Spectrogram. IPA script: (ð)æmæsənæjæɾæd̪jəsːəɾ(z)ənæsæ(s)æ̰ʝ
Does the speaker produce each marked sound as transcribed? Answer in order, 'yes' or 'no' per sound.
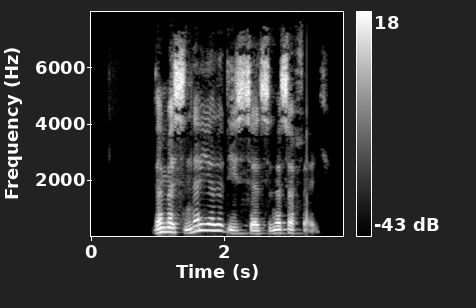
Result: yes, no, no

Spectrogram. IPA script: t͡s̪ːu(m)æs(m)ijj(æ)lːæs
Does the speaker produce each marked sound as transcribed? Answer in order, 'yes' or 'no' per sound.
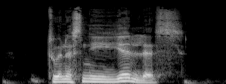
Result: no, no, yes

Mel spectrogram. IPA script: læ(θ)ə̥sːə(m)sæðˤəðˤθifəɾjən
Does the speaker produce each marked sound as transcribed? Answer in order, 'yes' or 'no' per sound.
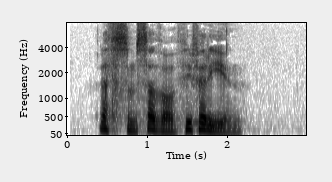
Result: yes, yes

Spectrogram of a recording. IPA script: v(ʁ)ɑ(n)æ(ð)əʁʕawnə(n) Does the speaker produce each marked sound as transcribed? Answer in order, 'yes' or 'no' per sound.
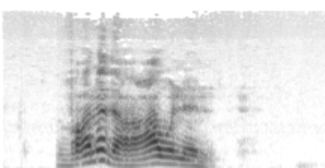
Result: yes, yes, yes, yes

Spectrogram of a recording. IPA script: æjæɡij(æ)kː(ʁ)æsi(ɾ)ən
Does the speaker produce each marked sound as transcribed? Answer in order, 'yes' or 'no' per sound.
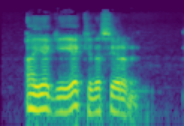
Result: yes, no, yes

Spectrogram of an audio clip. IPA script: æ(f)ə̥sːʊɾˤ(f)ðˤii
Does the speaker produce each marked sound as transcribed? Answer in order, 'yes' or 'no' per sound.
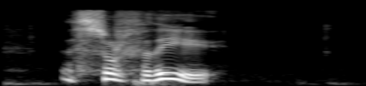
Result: no, yes

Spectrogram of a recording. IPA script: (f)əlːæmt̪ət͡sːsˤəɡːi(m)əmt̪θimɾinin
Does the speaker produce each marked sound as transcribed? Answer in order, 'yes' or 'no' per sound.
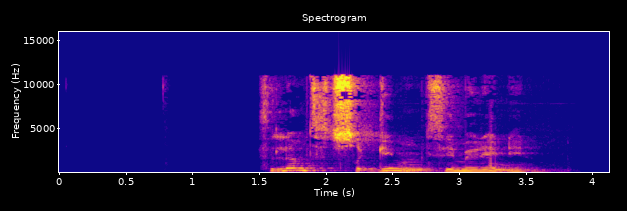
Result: no, yes

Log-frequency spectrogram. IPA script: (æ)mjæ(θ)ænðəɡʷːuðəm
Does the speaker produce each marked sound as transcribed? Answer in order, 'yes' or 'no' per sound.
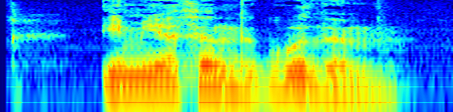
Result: no, yes

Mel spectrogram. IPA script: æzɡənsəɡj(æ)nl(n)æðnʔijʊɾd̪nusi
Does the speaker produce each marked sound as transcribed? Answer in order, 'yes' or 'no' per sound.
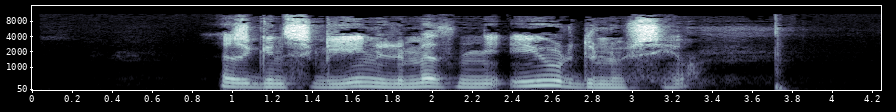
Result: no, no

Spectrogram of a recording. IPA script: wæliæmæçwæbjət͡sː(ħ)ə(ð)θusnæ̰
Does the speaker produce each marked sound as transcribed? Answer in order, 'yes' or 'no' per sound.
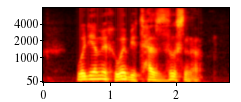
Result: yes, no

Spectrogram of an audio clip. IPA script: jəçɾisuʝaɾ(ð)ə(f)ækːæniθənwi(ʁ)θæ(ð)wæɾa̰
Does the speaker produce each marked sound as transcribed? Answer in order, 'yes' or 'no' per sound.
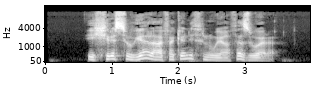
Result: no, yes, yes, no

